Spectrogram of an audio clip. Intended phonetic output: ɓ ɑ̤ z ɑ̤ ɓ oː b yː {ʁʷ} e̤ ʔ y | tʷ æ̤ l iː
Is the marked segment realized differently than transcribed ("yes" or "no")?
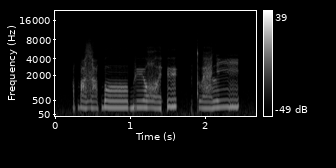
no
